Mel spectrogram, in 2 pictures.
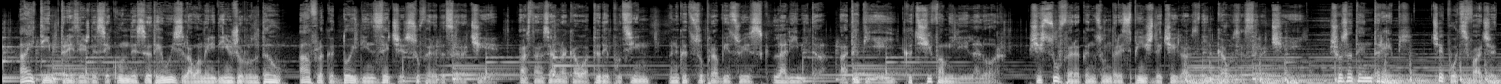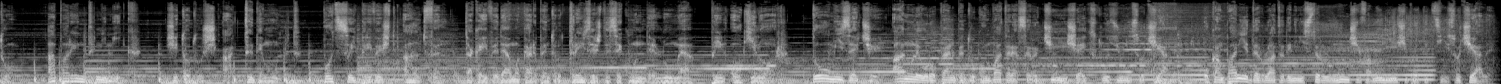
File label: Spot radio; An European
